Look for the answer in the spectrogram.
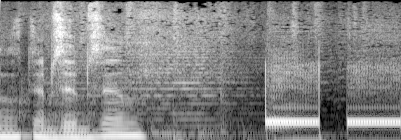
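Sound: telephone ringing tone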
